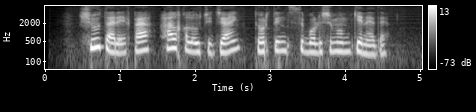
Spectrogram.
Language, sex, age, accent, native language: Uzbek, female, 19-29, Buxoro, Uzbek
